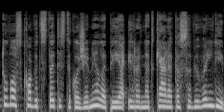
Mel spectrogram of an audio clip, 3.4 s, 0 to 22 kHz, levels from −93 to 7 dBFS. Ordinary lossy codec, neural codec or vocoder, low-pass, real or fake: MP3, 64 kbps; codec, 44.1 kHz, 7.8 kbps, Pupu-Codec; 14.4 kHz; fake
